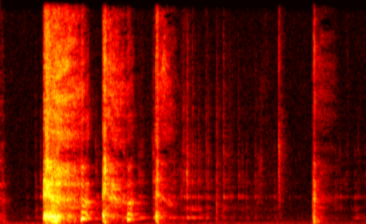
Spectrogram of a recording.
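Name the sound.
repeated coughing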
